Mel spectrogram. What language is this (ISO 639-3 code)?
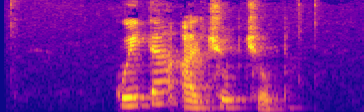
cat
